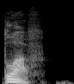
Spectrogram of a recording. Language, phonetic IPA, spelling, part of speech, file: Russian, [pɫaf], плав, noun, Ru-плав.ogg
- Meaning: swimming, swim, floating (only in combinations) (the condition of swimming or floating)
